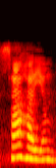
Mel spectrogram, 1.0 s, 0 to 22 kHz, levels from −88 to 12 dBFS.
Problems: none marked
